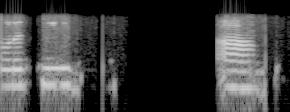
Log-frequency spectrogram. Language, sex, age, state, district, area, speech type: Kannada, female, 30-45, Karnataka, Bellary, rural, conversation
